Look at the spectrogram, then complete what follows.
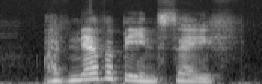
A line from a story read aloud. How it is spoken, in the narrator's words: Sebastian cried out from behind the bulk of dragon between us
